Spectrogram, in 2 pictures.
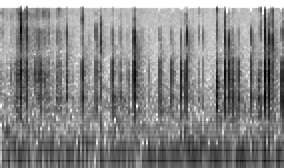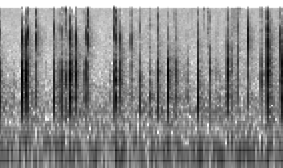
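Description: A hand-sized, solid polyurethane foam squishy popsicle covered in sprinkles is held in both hands and scratched with long nails along its bumpy sprinkle surface. Quick, dry, crinkly scratches and sharp bright ticks come in rapid, uneven bursts over a soft low rumble, each one dying away almost instantly.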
